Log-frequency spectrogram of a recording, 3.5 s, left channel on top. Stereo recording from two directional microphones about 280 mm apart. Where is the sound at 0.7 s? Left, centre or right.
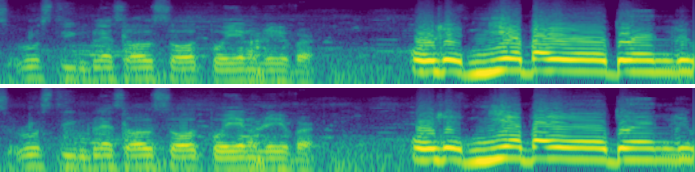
Left.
